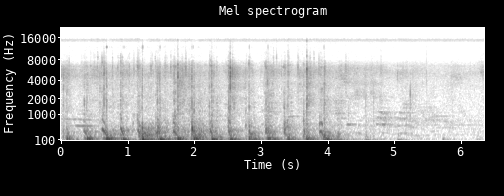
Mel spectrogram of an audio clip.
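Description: Quick footsteps running down a flight of stairs, about three heavy thumps a second, easing off and fading about four and a half seconds in.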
